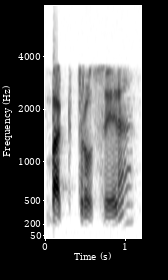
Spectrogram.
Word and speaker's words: Bactrocera: Bactrocera.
